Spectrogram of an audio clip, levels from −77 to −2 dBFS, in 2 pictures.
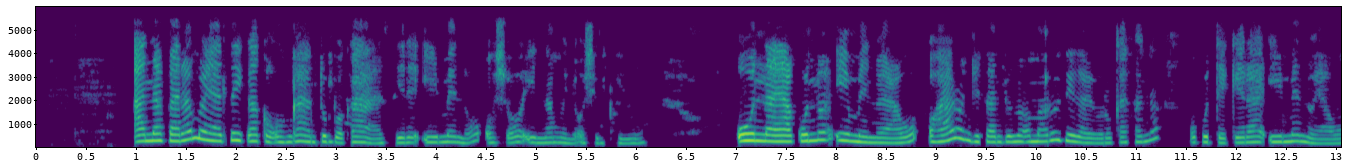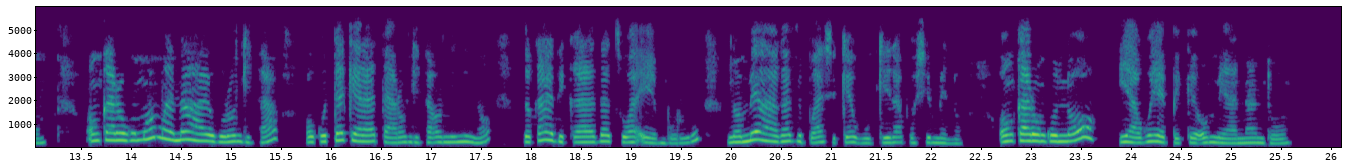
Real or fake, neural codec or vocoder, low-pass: real; none; 5.4 kHz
